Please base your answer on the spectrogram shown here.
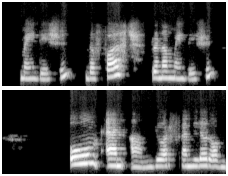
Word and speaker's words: Om: The Om is comprises of the three syllables A, U, Ma. Three syllable sound. A, U, Ma. So if I'll write it down, it's A sound, U sound, and Ma sound.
